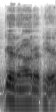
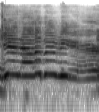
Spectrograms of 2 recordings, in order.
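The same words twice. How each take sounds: First: It is said in a low pitch. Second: It is said in a high pitch.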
